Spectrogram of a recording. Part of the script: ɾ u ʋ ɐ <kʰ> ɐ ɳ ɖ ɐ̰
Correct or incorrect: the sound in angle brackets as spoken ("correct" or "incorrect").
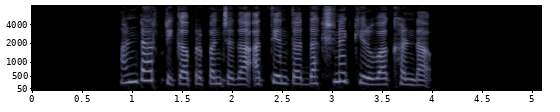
correct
